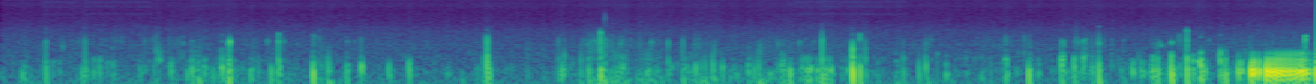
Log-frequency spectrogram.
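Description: Bubbling, gurgling abdominal sounds with clicks and a louder rumbling gurgle at the end: ordinary stomach growling.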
